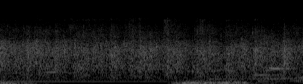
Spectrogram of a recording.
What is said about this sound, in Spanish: Aplaudí.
